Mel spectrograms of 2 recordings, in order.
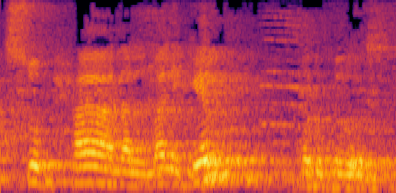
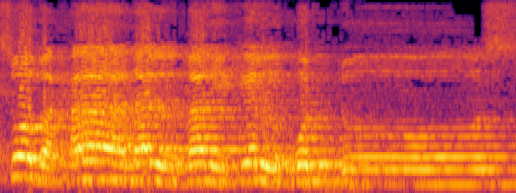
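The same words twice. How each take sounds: First: It is said in a quiet voice. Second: It is said in the loudest voice.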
